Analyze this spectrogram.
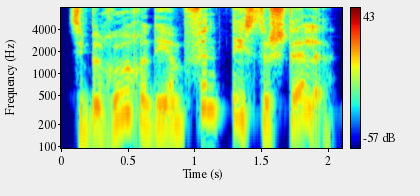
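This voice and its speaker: A man reading an audiobook, voicing a cunning young male swindler who talks eagerly in drawn-out phrases. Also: sits high, big pitch swings, breathy edge, no echo, studio quality, voice pushed up, exaggerated voice.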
